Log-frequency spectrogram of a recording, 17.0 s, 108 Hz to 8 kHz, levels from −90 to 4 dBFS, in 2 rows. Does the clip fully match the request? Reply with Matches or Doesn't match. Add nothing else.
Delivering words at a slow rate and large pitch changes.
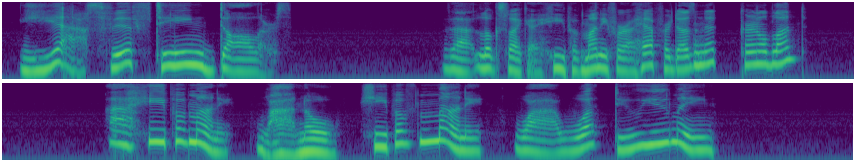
Matches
